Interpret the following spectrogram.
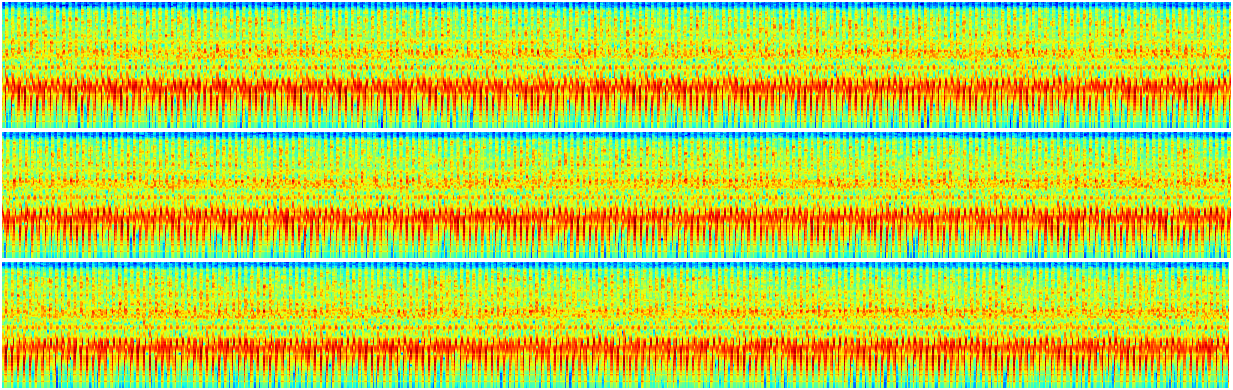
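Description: Pumpboat engine running steadily under way, a loud, constant drone that holds one speed throughout.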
